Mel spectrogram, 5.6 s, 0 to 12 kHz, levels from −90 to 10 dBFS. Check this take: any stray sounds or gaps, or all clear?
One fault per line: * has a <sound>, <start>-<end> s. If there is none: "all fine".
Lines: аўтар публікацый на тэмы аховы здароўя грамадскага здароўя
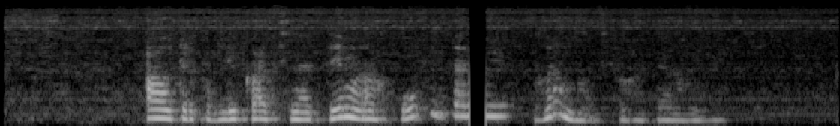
* has a dropout, 3.1-3.3 s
